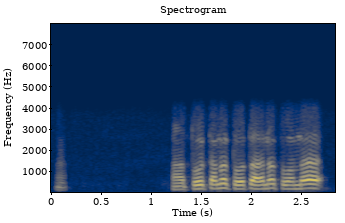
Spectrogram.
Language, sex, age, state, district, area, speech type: Kannada, male, 30-45, Karnataka, Belgaum, rural, conversation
